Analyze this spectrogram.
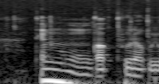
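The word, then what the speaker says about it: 天文学: 그 다음에 마타와 소레라노 그것들을 켄큐 칸소쿠스루 가꾸먼 연구 관측하는 학문 텐문가쿠는 아니었던 것 같은데 텐분가쿠였던 것 같은데 아니네 텐문가쿠네 죄송합니다. 제가 일본어를 못해서 텐문가쿠라고 읽네요.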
